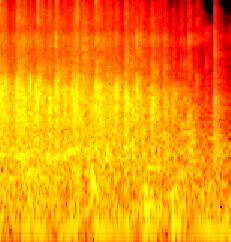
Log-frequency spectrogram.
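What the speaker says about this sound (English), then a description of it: "Let's give her a round of applause" A crowd at a county community event in Corona applauds warmly, a steady round of clapping that slowly thins out toward the end.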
